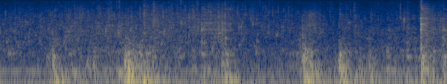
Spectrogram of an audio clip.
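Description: Water running and dripping off a wire crab pot as it is hauled up out of the sea, with several knocks and clanks of the pot's wire frame.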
